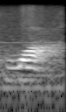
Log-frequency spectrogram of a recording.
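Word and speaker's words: は: word, and by the way, it gets pronounced differently. So, ha, when it's being used as a particle, gets pronounced like wa, okay?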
